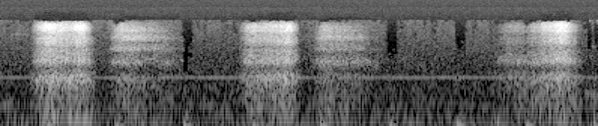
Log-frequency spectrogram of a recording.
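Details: Sound-effect recording of a sleeping infant: soft, regular, easy breaths with steady room hiss; normal infant breathing.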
